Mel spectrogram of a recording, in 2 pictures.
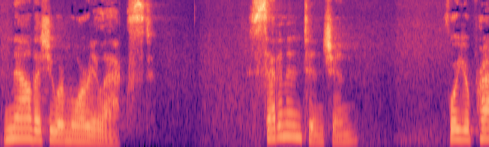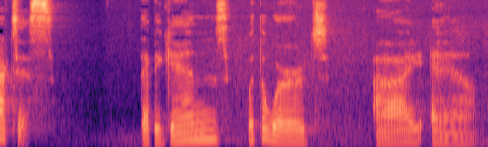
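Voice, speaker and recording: A woman leading a guided meditation as instructor, reading in a soothing, measured manner with long pauses. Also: low-pitched, expressive, darkish tone. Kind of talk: guided meditation, scripted narration. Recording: long hall-like reverb.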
